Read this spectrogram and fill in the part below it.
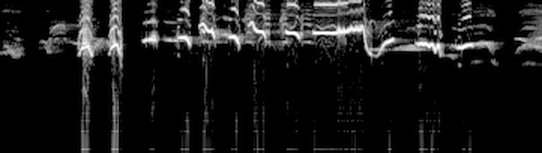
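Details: Oriental magpie-robin in lure song: sharp clicks, then a fluent run of varied whistles ending in a long falling slur and quick chips, loud and clear.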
